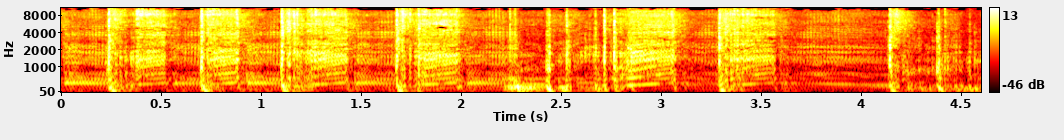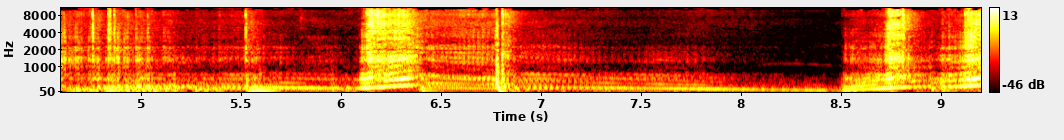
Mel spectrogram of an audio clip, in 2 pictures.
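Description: Nissan 370Z's V6 being revved while the car stands still: the engine pitch climbs quickly about six seconds in, sinks slowly back over the next two seconds, and climbs again near the end. Music with a quick steady beat fills the first half.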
